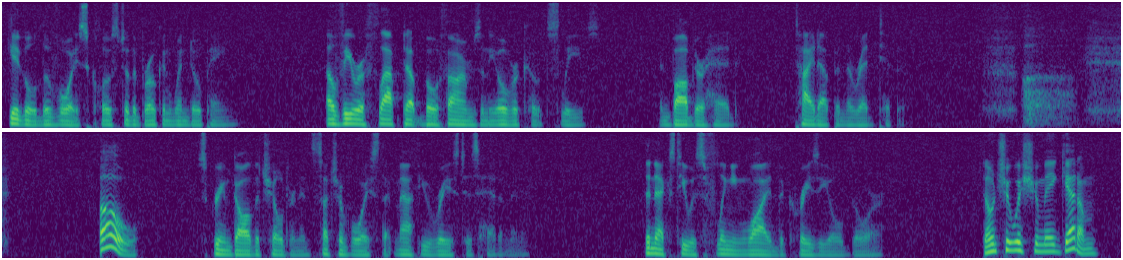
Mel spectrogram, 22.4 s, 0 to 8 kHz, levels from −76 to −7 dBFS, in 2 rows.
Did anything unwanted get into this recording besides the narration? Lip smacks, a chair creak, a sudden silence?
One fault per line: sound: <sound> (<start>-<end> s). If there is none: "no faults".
sound: breath (9.8-11.4 s)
